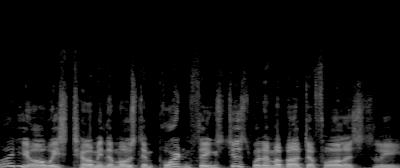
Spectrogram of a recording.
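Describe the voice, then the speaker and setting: A man puts on a cartoonish character voice, high-pitched and delivered at a fairly quick pace. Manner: dopey.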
